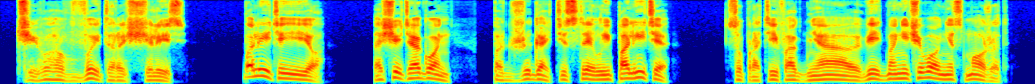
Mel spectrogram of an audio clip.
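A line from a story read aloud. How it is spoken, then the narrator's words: Hoarse shout. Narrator (Russian): хрипато выкрикнул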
